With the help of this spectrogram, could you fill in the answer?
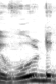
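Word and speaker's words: would: पढ़ेंगे कॉम ठीक है उसी तरीके से यहां पे देख लीजिए डब्ल्यू ओ यू एल डी इसको हम क्या पढ़ेंगे इसको हम पढ़ेंगे वुड क्योंकि रूल कहता है कि अगर एल जो है वो डी से पहले तो वहां पर भी एल साइलेंट रहेगा तो जब भी आप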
